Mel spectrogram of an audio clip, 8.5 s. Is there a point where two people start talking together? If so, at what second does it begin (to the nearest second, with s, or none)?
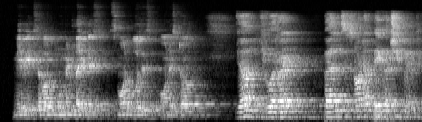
none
